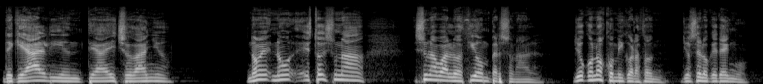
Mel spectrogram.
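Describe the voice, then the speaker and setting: High-voiced pastor preaching. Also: male voice, a little fast. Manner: animated, dramatic storytelling with repetition; addresses the congregation directly with questions. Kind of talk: sermon. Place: church congregation.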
